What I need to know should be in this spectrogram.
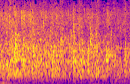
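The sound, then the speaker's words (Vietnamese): An audience applauds to welcome a senior Buddhist monk at a Buddhist gathering, with a dense, loud, unbroken wash of clapping from many hands. “Quý vị hãy dành một tràng pháo tay cung kính để cung đón Thượng Tọa.”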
